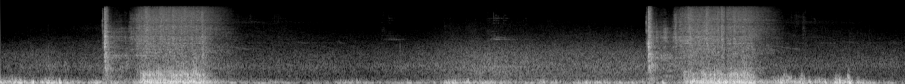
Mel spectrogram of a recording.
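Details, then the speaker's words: 1969 Mercury Monterey, sat 16 years, after splicing a rodent-chewed cable and replacing the starter solenoid: it cranks and catches twice, revs briefly, then dies each time the key returns from start to on; damaged ignition wiring. "you get it to the start position and it runs it it kicks over you hear it starting but then um you kick it back to the on position to keep the the engine running and it just doesn't do anything so it it kills it"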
